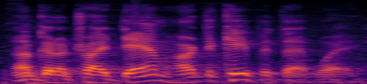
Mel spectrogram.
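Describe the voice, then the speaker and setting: An actor playing a principled president in a crisis, speaking with measured authority. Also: male voice, mid-range voice, wildly swooping pitch, a bit bright, husky, exaggerated voice. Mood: firm, resolute. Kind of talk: TV disaster film acting.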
